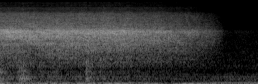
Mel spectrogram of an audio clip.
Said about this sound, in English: I'm going to cook these, cook this bacon until it's crisp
